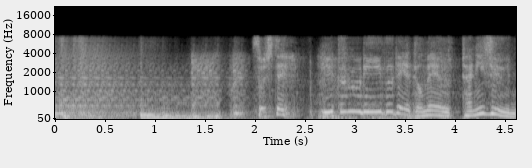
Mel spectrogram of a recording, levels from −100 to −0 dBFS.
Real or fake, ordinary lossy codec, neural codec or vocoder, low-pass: fake; none; codec, 16 kHz, 1.1 kbps, Voila-Tokenizer; 7.2 kHz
